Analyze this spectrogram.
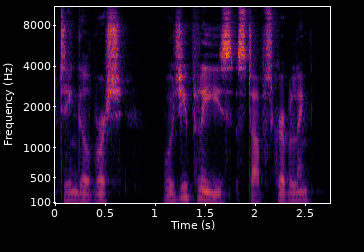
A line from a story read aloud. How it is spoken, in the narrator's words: Imons sighed, as patiently as he could manage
